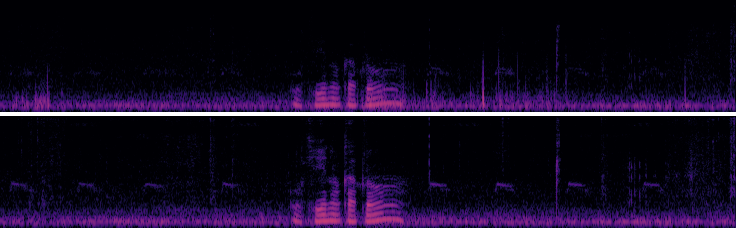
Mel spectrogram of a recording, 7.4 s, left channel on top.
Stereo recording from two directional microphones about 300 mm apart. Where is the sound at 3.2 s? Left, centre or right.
Centre.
